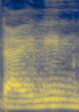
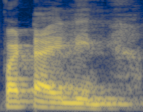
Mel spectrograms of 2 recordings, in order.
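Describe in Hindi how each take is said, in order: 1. शब्द की शुरुआत में T की ध्वनि होती है, P साइलेंट है। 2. शब्द की शुरुआत में P की ध्वनि उच्चारित होती है। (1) "टाइलिन कहते हैं, पी साइलेंट होता है" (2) "इसको पटाइलिन नहीं"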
